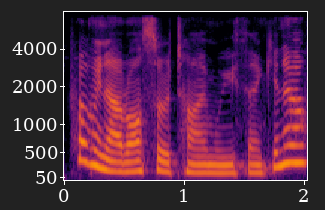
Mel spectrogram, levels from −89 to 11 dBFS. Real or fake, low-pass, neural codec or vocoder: real; 7.2 kHz; none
